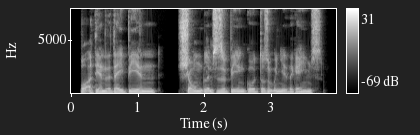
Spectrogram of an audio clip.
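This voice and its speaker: A man's medium-pitched voice with a Liverpool accent, on a very clean recording with a silent background. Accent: Scouse. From northern England, Liverpool. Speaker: sports YouTuber. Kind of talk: casual chat. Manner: animated.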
